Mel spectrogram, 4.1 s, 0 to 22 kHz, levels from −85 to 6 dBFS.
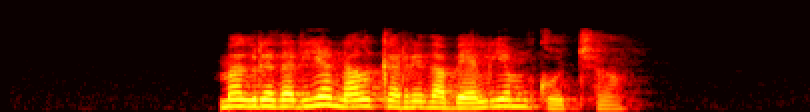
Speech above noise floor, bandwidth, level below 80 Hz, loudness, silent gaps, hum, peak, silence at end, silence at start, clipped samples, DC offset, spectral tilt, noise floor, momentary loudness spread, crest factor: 61 dB; 7 kHz; -62 dBFS; -16 LUFS; none; none; -2 dBFS; 0.95 s; 1.1 s; under 0.1%; under 0.1%; -7 dB/octave; -76 dBFS; 17 LU; 18 dB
